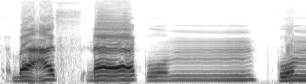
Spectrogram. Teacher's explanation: mimnya masukkan ke huruf mim kedua dan ditahan gunnahnya. Ya, ba'asnakum kum, dan bibir kita rapatkan. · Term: idgham mimi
